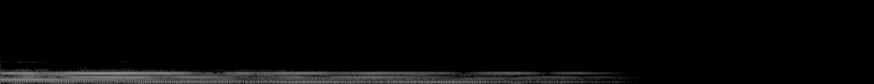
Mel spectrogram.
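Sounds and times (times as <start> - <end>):
piano: 0.0 - 6.1.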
